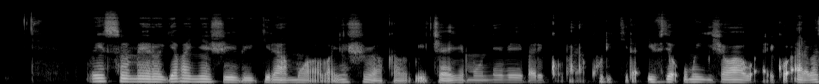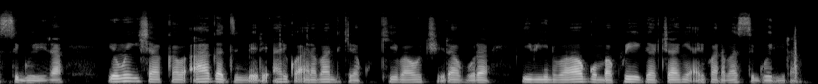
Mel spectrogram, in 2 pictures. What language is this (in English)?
Rundi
